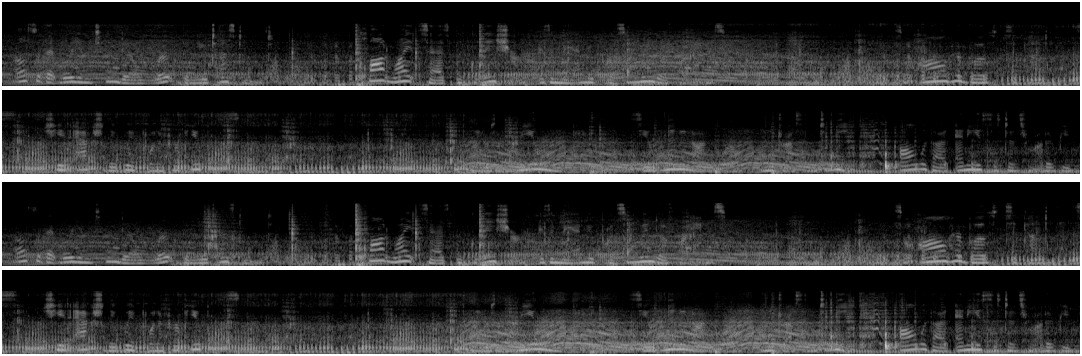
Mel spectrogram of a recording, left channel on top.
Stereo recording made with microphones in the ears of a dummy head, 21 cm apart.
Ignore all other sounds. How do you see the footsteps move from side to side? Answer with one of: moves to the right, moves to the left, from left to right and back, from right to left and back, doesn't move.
from right to left and back.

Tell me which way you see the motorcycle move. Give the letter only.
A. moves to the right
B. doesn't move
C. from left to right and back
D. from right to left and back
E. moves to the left
A.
